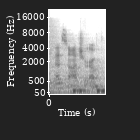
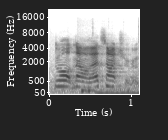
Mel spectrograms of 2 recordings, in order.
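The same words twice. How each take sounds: First: Unvoiced aside to self; whisper. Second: Said in the usual way. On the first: Real, not acted. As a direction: whisper it to yourself. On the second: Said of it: "repeats it whispered".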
